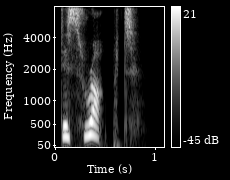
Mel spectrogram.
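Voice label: "disrupt", British English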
